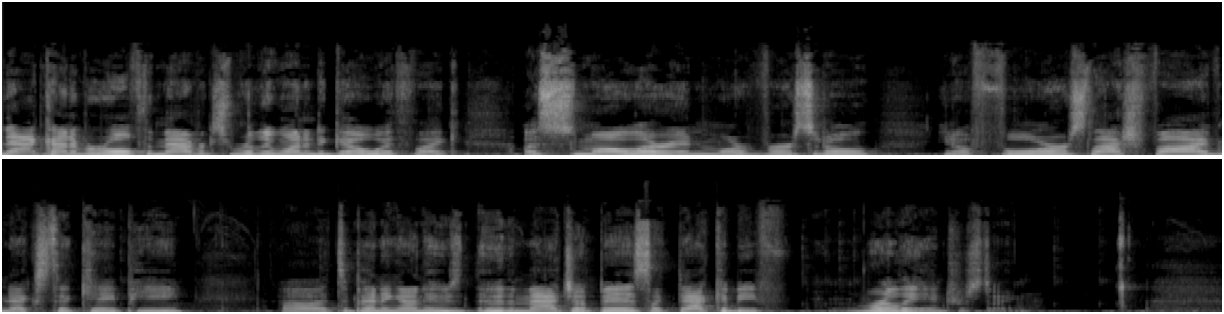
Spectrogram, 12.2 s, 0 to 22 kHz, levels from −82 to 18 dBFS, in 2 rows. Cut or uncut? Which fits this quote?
uncut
